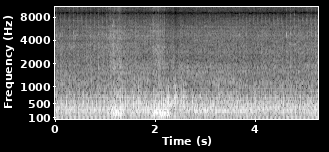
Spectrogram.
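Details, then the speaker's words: Moto 4 ATV after carb fuel screw adjusted one full turn out to cure idle hang: two throttle blips, revs fall straight back to a steady, even idle; normal idle return. "it's dropping back down a lot faster so I think that sounded pretty good"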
